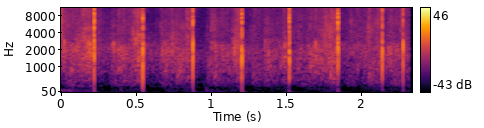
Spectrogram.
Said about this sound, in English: if we could give them a nice round of applause here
